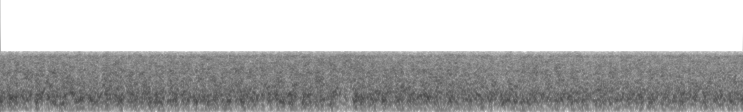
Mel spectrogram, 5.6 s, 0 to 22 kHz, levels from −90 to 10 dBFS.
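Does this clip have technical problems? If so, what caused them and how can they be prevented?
Yes. Throughout, the speech sounds buzzy, thin and synthetic, squeezed into roughly 250 Hz to 3.6 kHz with nothing above. This is the AMR narrowband mobile codec at heavy damage, rebuilding the voice from a crude vocal-tract model with very few pulses, which fits a low mode near 5.9 kbps. Prevention: carry the call on a wideband codec such as AMR-WB or EVS, or at a higher AMR mode.

From 0.54 to 0.57 s there is a brief dip and warble in the sound. This is a lost AMR speech frame: the decoder bridged the gap by repeating the previous pitch and vocal-tract settings at reduced gain, consistent with a single missing 20 ms frame. Prevention: improve radio coverage or signal strength so fewer frames fail their checksum.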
